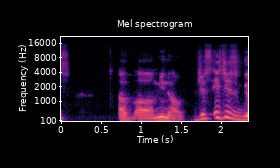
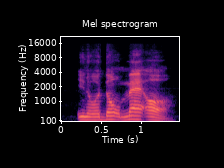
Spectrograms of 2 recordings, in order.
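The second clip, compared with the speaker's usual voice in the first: fake working-class English accent, t's dropped. Speaker demonstrating the accent while describing it, in a working-class English accent. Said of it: "Like they don't pronounce the T's".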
